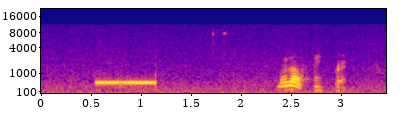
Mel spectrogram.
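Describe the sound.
A telephone is hung up, and a steady low dial tone holds for about half a second before cutting off with a click; a brief voice follows.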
